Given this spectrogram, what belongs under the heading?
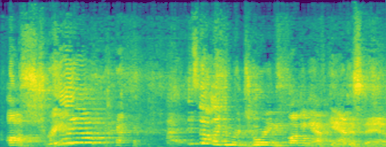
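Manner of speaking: high, indignant disbelief; incredulous outrage. Real, not acted. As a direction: rant in disbelief. Indignant rant.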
